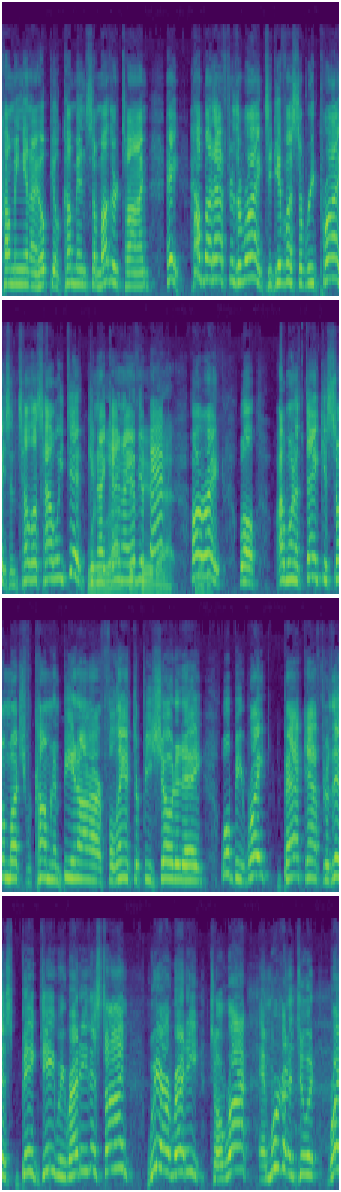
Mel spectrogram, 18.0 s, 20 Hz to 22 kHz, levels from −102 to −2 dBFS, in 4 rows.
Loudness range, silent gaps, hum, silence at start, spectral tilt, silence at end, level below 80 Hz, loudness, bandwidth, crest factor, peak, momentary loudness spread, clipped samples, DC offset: 1 LU; none; none; 0 s; -4 dB/octave; 0 s; -60 dBFS; -22 LUFS; 14.5 kHz; 18 dB; -6 dBFS; 6 LU; under 0.1%; under 0.1%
